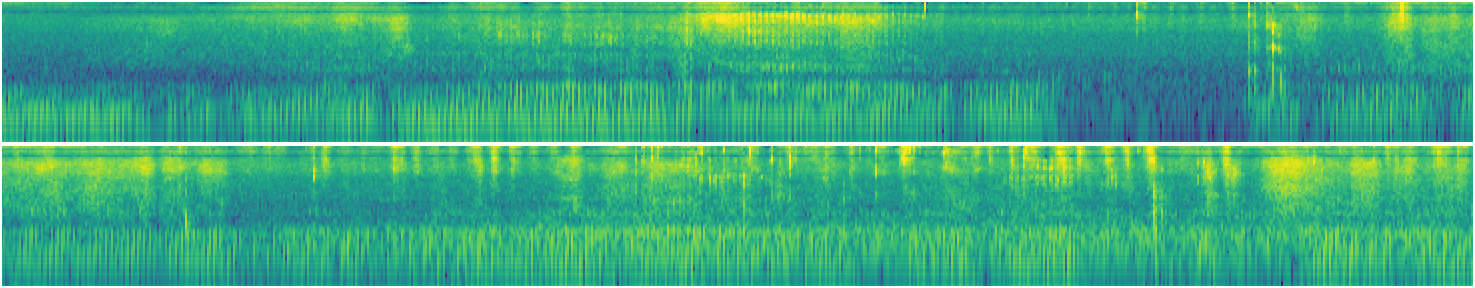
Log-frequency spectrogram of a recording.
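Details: Affectionate indoor Scottish Fold cat purring hard: continuous low rumbling purr, briefly fading and interrupted near the middle, then resuming strongly, with faint rustling and possible soft voices in the background.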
